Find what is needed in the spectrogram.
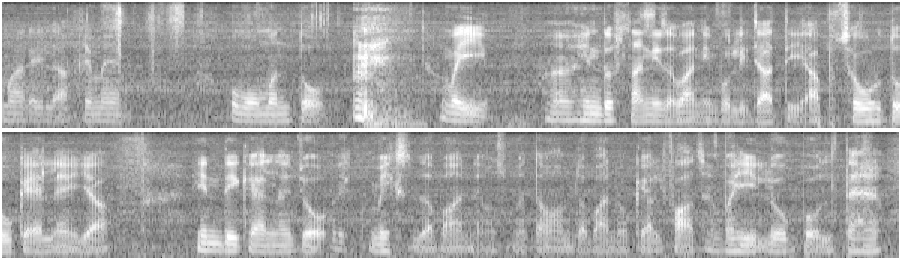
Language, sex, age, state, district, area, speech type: Urdu, male, 18-30, Uttar Pradesh, Shahjahanpur, urban, spontaneous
